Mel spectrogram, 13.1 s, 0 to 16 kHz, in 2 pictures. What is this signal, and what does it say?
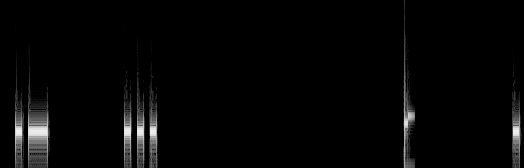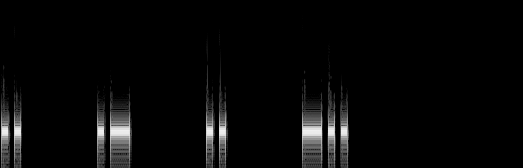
Morse code, heard as a keyed tone, about 15 wpm, spaced as for 7 wpm, 700 Hz. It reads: AS SAID
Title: 4x Character Spacing - Top 300 Words - 15wpm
